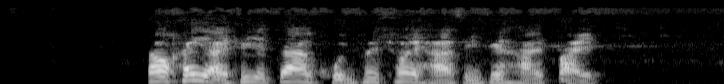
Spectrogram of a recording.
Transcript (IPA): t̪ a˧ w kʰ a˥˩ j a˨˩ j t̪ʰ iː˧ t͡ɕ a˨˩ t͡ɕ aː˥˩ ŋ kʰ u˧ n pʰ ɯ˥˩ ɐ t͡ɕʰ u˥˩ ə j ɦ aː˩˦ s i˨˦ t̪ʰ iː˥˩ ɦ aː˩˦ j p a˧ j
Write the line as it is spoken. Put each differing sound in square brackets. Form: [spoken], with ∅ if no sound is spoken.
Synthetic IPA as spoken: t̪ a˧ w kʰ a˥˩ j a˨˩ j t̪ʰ [iː˥˩] t͡ɕ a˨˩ t͡ɕ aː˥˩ ŋ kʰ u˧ n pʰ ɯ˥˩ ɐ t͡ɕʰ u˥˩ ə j ɦ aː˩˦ s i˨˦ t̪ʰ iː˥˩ ɦ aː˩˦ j p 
